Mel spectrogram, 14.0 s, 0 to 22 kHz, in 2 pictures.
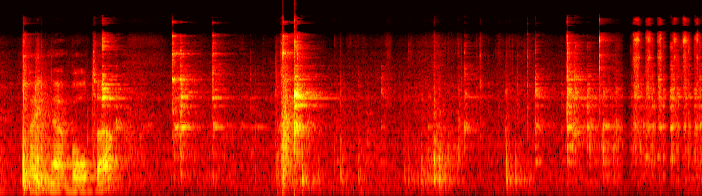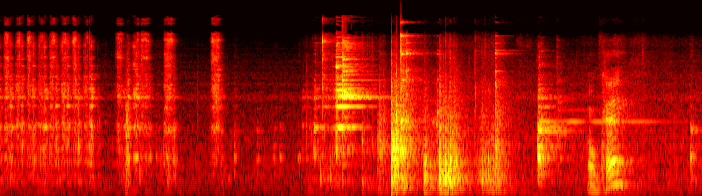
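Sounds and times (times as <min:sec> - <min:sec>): metal clinks: 0:09.7 - 0:11.3.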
